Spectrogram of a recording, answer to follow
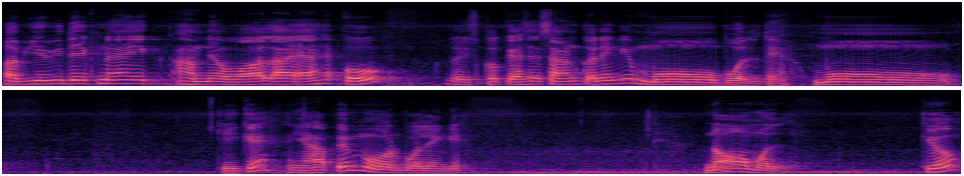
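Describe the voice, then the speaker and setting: A middle-aged man with an Indian English accent teaching a classroom lesson, explaining slowly and repeating key points. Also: mid-range voice, expressive, darkish tone.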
